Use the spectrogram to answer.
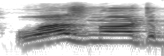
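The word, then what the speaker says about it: wasn't: ওকে ওয়াজ নটকে আমরা লেখার সময় লিখব, কিন্তু ইংরেজিতে কথা বলার সময় ওয়াজ নট বলবো না, বলবো ওয়াজন্ট, ওয়াজন্ট।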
